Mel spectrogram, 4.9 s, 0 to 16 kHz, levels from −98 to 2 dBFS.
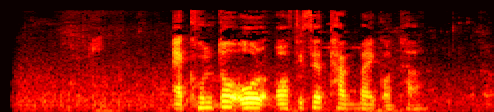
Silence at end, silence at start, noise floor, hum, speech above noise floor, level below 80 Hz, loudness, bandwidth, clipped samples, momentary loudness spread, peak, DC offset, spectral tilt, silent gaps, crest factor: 0.75 s; 1.7 s; -58 dBFS; none; 36 dB; -58 dBFS; -22 LUFS; 11.5 kHz; under 0.1%; 22 LU; -4 dBFS; under 0.1%; -6 dB/octave; none; 20 dB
